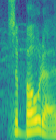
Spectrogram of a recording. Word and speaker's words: Sabota: Coming in to serve is going to be number 1, Olivia Sabota is how you say that.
